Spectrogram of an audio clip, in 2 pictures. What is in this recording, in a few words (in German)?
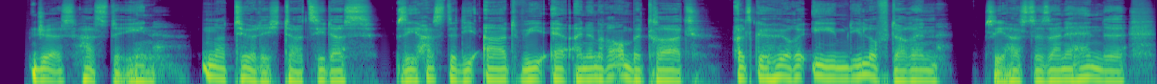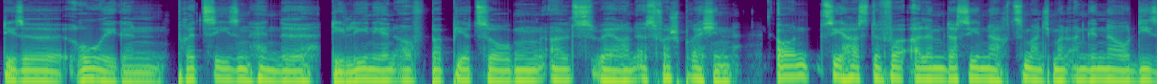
Hoerprobe, sprecher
